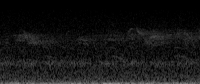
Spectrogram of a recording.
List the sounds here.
Red-eyed Vireo, Common Yellowthroat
